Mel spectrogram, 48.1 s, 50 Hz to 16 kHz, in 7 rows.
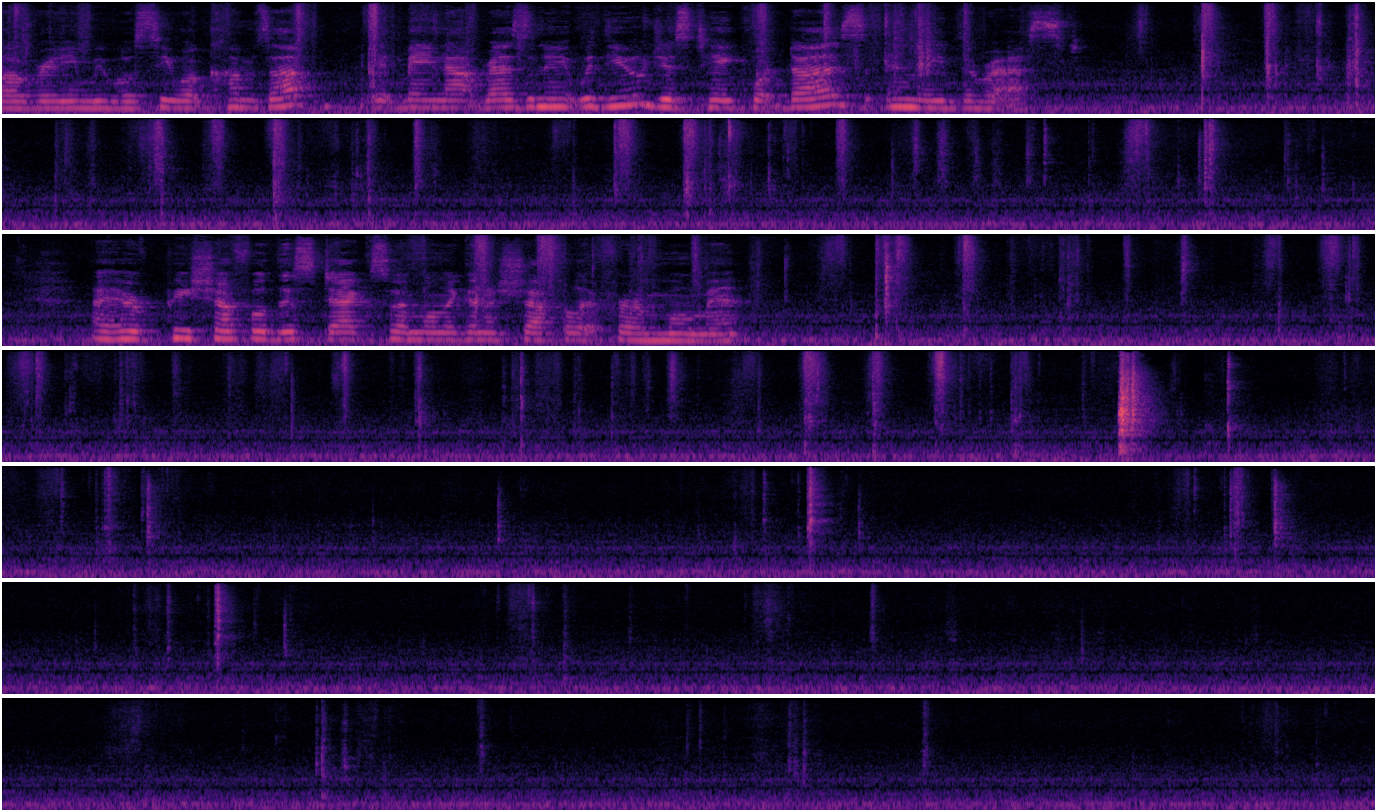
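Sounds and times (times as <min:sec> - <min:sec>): low room hum: 0:00.0 - 0:48.0
playing cards shuffled by hand: 0:05.6 - 0:13.6, 0:16.0 - 0:28.4, 0:33.2 - 0:34.0, 0:34.8 - 0:35.8, 0:36.8 - 0:39.9, 0:41.7 - 0:43.7, 0:44.5 - 0:45.9.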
